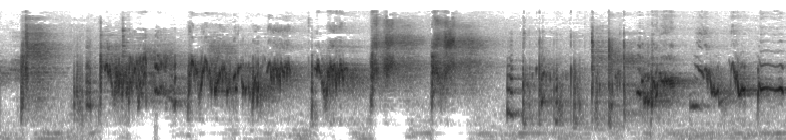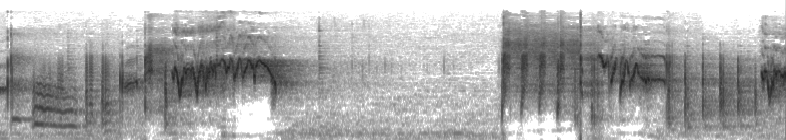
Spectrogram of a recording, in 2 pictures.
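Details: Male budgerigar singing to its mirror in a home cage: long bursts of chattering, buzzy and whistled warbling, a sliding low note, a clear pause of over a second, then chatter resumes.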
